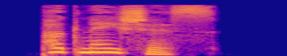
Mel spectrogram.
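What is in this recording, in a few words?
"humor", British; pugnacious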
